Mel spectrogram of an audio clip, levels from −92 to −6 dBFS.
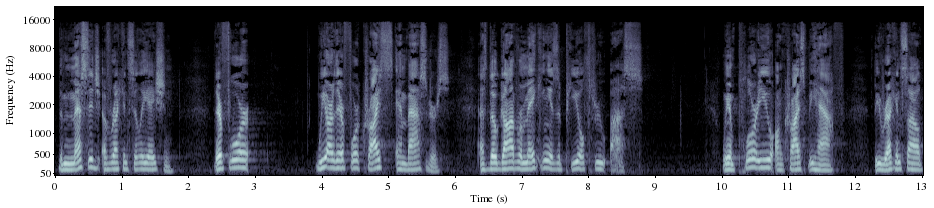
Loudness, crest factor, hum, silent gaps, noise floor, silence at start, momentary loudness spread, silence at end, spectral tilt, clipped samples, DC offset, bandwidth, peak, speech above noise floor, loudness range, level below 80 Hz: -29 LUFS; 24 dB; none; none; -72 dBFS; 0.05 s; 11 LU; 0 s; -4.5 dB/octave; under 0.1%; under 0.1%; 16 kHz; -6 dBFS; 43 dB; 4 LU; -66 dBFS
